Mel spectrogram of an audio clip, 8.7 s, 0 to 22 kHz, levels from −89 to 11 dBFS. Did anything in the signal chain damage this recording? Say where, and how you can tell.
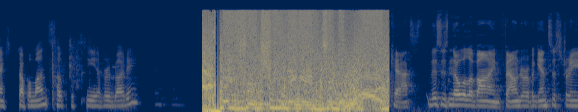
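Yes. A wrong sample width at the sample-format conversion stage: from 3.04 to 5.83 s, 16-bit integer data is read as unsigned 8-bit, so each byte becomes a sample. Low bytes turn into loud noise, the speech survives only in the high bytes, and it plays at half speed, an octave down.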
